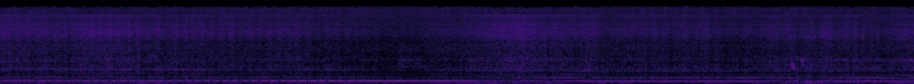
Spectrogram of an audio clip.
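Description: Diesel engine and pusher propeller of the Raptor experimental aircraft running at low landing power, a steady drone. About halfway through it dips and settles at a slightly lower pitch.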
